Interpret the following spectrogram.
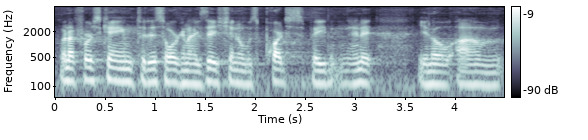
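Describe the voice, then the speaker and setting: Barbadian man giving a halting acceptance speech. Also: mid-range voice, little pitch movement, a bit bright. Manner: halting, repeats himself, earnest. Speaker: award recipient. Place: hotel banquet room. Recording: reverberant hall, faint noise.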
